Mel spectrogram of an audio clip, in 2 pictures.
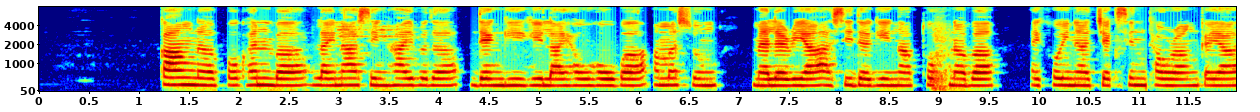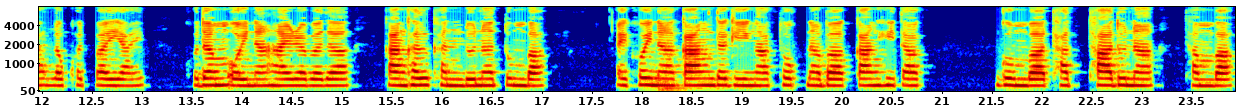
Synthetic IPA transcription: kaŋnɐpok̚ɦɐnbɐlɐjnasiŋɦajbɐdɐdeŋɡiɡilajɦɐwɦɐwbɐːmɐsuŋ | meleɾijaɐsidɐɡiŋak̚tʰok̚nɐbɐ | ɐjkʰojnɐt͡ʃek̚sintʰɐwɾaŋkɐjalɐwkʰɐt̚pɐjaj | kʰudɐmojnɐɦajɾɐbɐdɐ | kaŋhʰɐlkʰɐndunɐtumbɐ | ɐjkʰojnɐkaŋdɐɡiŋak̚tʰok̚nɐbɐkaŋɦitak̚ | ɡumbɐtʰtʰadunɐ | tʰɐmbɐ

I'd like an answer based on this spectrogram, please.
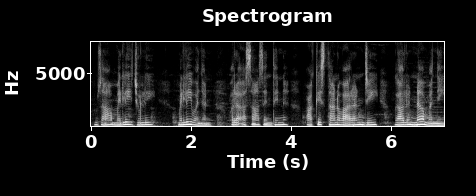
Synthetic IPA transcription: sãmɪlid͡ʑʱʊli | mɪliʋɐɲənɪ̆pɐɾɐ̰sãsɪ̃nd̪ʱɪnɪ̆ | paːkɪst̪aːnʋaːɾənɪ̆d͡ʑiːɠaːl̤ɪ̆nɐʋɐɲiː

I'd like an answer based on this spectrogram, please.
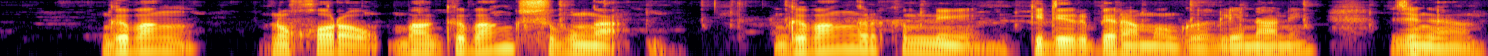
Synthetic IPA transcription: ɡɯbaŋ | nɔkʰɔɾawbaɡɯbaŋsubuŋa̰ | ɡɯbaŋɾɯkʰɯmniɡ̥idiɾbeɾamawɡɯlinanizɯŋɯ

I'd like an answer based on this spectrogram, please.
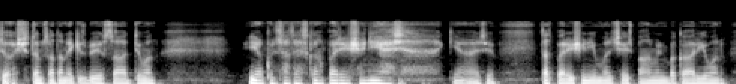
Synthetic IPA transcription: t̪ɐɐʃt͡ʃʰi̥t̪ɐmsat̪ɐnɐkis̬beːsaːt̪̚d̪iʋɐn | jãːkʰunsaːt̪ʰɐskãːpɐɾeːʃɐnijɐskiãɐ̰sḭt̪ɐt̪̚ʰpɐ̰ɾʔḛːʃɐnijimɐnt͡ʃʰɐsʲpa̰ːnmɐnbɐka̰ːɾjɐʋɐn

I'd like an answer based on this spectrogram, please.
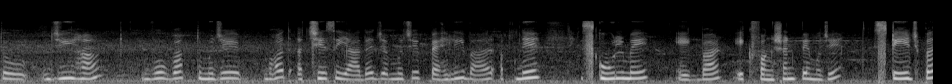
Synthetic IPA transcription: t̪oːd͡ʒiːɦãː | ʋoːʋɐqt̪mʊd͡ʒʱe | bɐɦɔt̪ɐtːʃʰesejaːd̪ɦɛd͡ʒɐbmʊd͡ʒʱepɛɦlibaːɾɐpne | skuːlmẽ | eːk̚baːɾeːkfɐ̃ŋkʃənpemʊd͡ʒʱe | sʈeːd͡ʒpɐ

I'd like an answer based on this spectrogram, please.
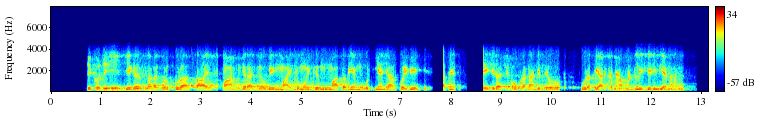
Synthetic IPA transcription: d̪eːkʰoːd͡ʒiːd͡ʒeːkd̪esaːɾaːkoːlpuːɾaːsaːɪskʰaːɳʋəɡɛːɾaːd͡ʒoːbʱiːmaːjɪkmoːɪkmaːt̪ãːd̪ijãːmʊːɾt̪ɪjãːd͡ʒãːkoːiːbiː | əsẽː | eːd͡ʒd̪aːʃoːkəɾnaːd͡ʒɪt̪ʰːeːoːpuːɾaːt̪ɪjaːɾkəɾnəːɽaːməɳɖliːd͡ʒeːɾiːbiːɦɛːnaː

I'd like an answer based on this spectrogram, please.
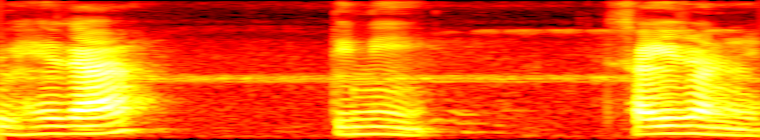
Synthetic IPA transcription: duɦɛza | tini | saɹizɔni

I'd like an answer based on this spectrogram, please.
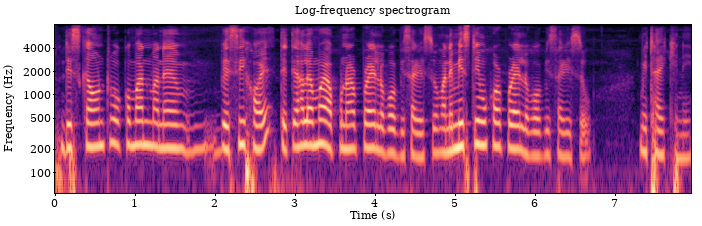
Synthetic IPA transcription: diskawntːʊɔkɔmanmanɛbesihɔjtetijaɦɔlɛmojapʊnaɹpɔɹaɛlobɔbisaɹisʊ̃manɛmistimuxʰɔɹpɔɹajlobɔbisaɹisʊ̰̃ | mitʰajkʰini

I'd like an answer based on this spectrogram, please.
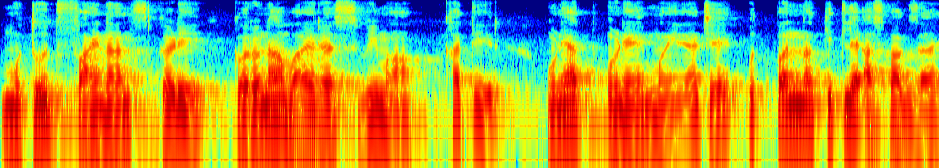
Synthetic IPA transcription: mut̪ʰuːt̪fajnãnskəɽikoɾonaʋajɾəsʋimakʰat̪iːɾ | uɽjat̪uɽ̃eməɦinjat͡ɕeut̪̚pənːəkit̪leʔəspakd͡zaj

